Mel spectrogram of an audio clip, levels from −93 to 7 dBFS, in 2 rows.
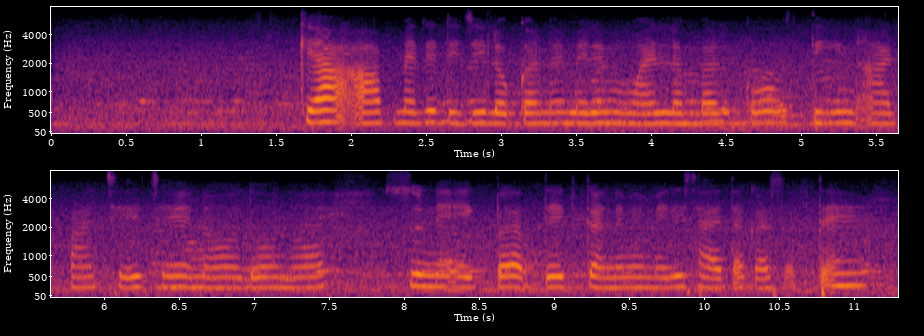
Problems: constant background noise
